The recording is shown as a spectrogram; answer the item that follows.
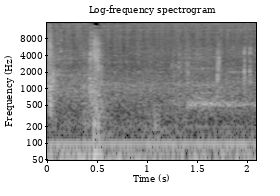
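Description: Rear side door of a Toyota Prius Alpha being opened: a single click of the handle and latch about half a second in, over a steady low rumble.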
